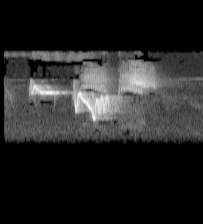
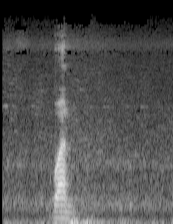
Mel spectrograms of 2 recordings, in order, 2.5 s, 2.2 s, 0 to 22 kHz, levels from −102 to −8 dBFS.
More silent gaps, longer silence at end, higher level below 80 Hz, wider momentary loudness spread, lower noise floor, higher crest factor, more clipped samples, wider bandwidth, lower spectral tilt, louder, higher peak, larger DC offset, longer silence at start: neither; first, 0.6 s vs 0.25 s; second, under -90 dBFS vs -42 dBFS; second, 12 LU vs 25 LU; first, -55 dBFS vs -49 dBFS; second, 16 dB vs 26 dB; neither; second, 8.8 kHz vs 15 kHz; second, 14.5 dB/octave vs -3.5 dB/octave; first, -13 LUFS vs -24 LUFS; about the same, -2 dBFS vs -2 dBFS; neither; first, 0.35 s vs 0.05 s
